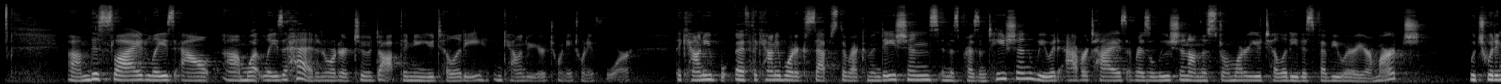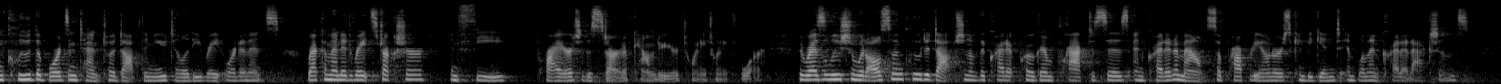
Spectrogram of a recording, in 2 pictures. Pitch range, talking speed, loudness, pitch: 180-210 Hz, 190 wpm, -31 LUFS, 190 Hz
